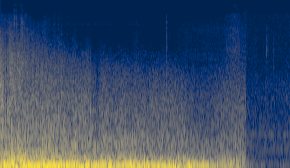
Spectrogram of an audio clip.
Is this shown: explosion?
yes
